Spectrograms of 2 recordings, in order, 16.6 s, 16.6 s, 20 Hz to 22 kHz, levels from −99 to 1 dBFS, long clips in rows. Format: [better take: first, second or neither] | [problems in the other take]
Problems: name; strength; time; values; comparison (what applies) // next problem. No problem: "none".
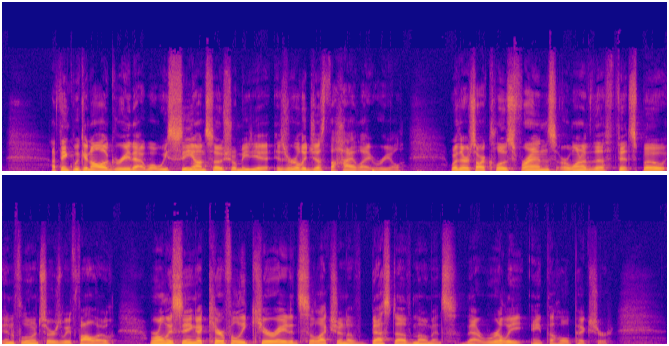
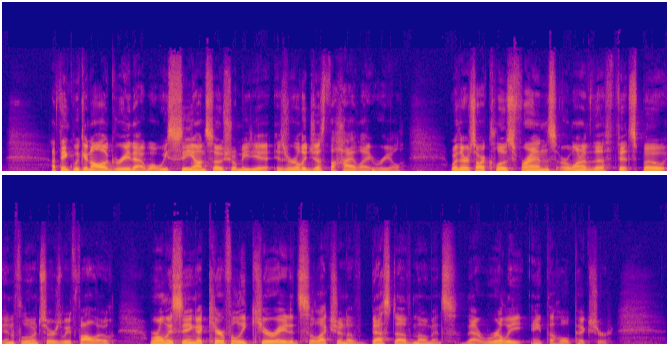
neither | none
